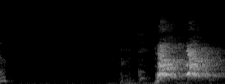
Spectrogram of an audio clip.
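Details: Dog frustrated at a tennis ball stuck on top of a crate it cannot reach; soft scuffling, then two sharp barks in quick succession, the second slightly fainter.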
